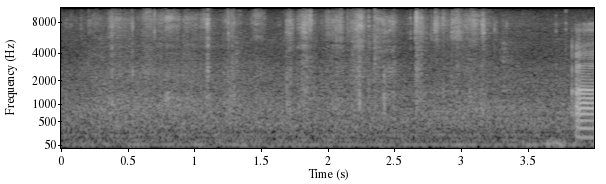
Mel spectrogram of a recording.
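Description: Hands working a small black plastic projector box: a steady rustling scrape with light clicks.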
